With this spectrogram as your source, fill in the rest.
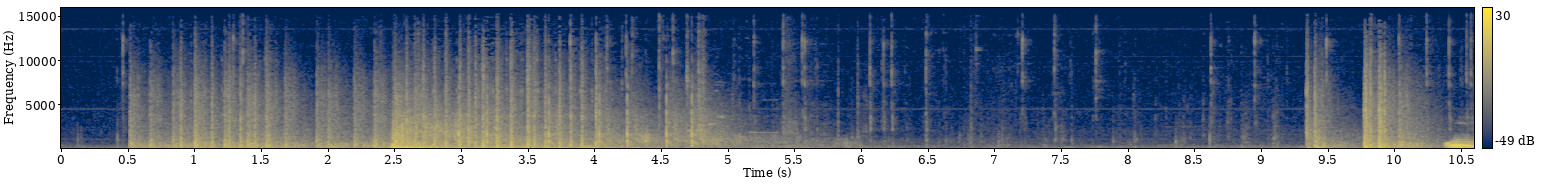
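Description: SKS rifle fire in the PUBG video game comes as a dense, rapid burst of sharp shots, followed by a quieter lull and a few more close bursts at the end.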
